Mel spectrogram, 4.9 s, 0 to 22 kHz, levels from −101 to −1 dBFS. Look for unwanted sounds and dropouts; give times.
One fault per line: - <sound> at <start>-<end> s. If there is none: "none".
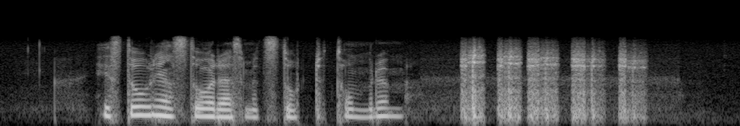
- laugh at 3.1-4.3 s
